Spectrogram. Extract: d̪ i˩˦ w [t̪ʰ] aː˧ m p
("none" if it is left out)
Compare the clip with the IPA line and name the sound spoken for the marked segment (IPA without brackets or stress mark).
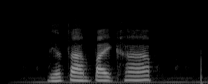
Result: t̪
